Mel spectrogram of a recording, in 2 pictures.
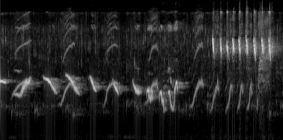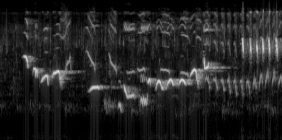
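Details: White-rumped shama, a forest bird, singing a clear, rich, varied song of rapid whistled phrases, rising and falling slurs and bright trills, with quick buzzy high-pitched bursts mixed in and brief pauses between runs of notes.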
